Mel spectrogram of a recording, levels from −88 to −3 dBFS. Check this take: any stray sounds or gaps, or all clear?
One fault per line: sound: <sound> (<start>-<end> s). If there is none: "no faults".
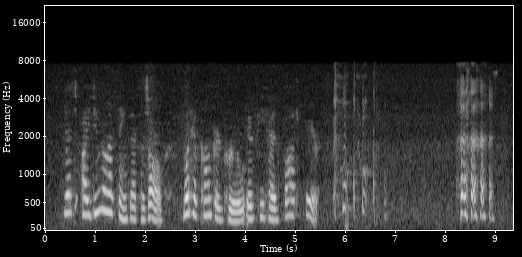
sound: cough (5.8-6.9 s)
sound: laugh (8.2-9.1 s)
